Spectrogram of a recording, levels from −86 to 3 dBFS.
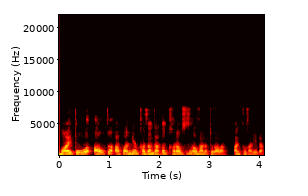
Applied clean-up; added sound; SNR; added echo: neural mask model DeepFilterNet 3.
